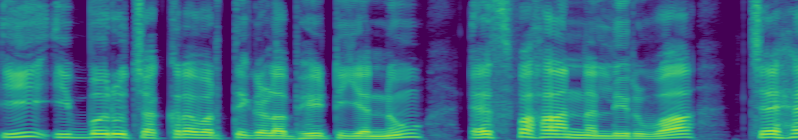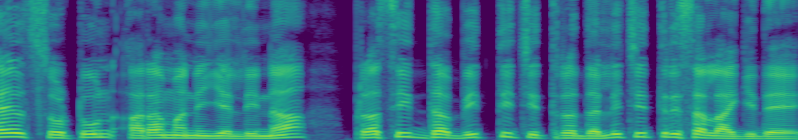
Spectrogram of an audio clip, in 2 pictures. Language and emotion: Kannada, neutral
